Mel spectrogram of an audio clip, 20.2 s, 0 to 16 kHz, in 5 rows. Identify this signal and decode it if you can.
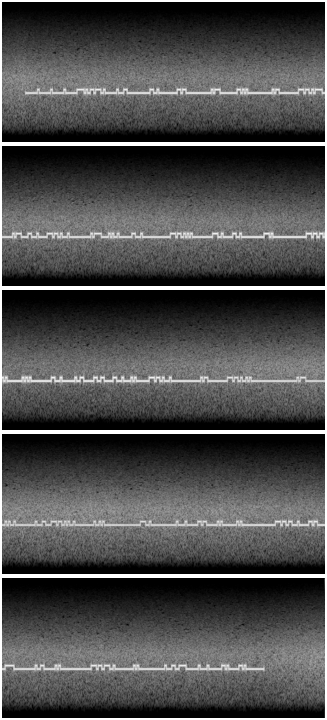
RTTY (45.45 baud, 170 Hz shift), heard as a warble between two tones, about 1500 Hz centre, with radio static. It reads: UPLZRB EZC QEFC YNPH RYCWICX QB JZFU FJNKLXX CLTWX NXUOKGG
